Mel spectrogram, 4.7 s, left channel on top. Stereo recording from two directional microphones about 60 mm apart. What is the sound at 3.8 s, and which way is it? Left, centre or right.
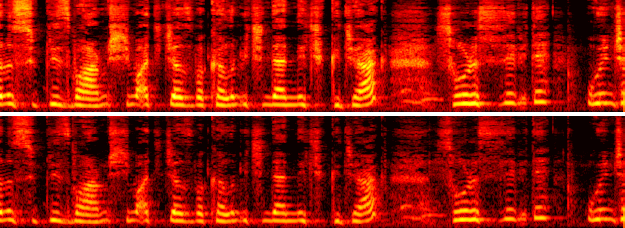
Speech, right.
